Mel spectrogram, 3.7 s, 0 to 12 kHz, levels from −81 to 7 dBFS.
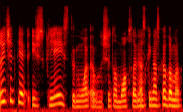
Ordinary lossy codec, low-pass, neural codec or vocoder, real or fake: AAC, 64 kbps; 9.9 kHz; autoencoder, 22.05 kHz, a latent of 192 numbers a frame, VITS, trained on many speakers; fake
